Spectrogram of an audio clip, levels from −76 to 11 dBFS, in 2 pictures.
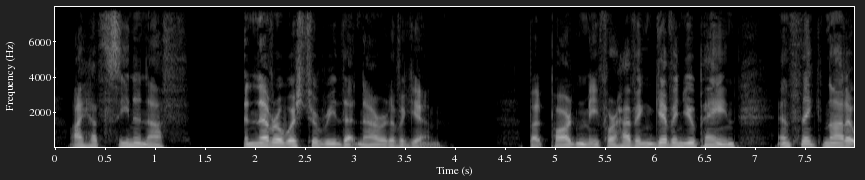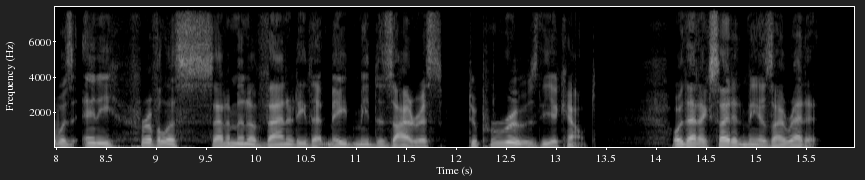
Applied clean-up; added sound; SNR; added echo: none; none; none; none.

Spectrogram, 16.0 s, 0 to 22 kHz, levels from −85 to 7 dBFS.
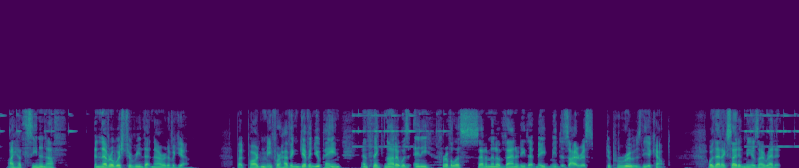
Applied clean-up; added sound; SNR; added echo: classical method Wiener filter.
